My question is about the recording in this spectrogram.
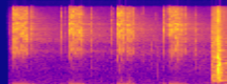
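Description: Logo intro sound effect: four short mechanical-sounding bursts of hiss, about two a second.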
